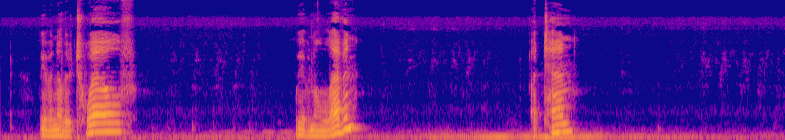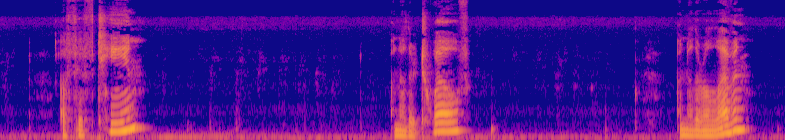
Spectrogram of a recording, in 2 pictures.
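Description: A felt-tip marker taps and squeaks softly on paper.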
